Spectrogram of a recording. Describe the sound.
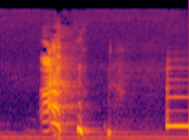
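A telephone ringback tone of an unanswered call sets in near the end as a steady, loud electronic beep, after a short voice-like burst and a couple of faint knocks over a low hum.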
